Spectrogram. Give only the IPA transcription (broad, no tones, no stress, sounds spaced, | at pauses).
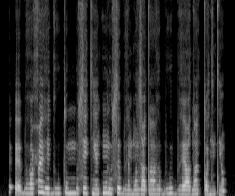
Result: ʔ ɛ̰ bʱ ɒ ħ ɛ̃ ɦ e ɡʱ u k ɾ u mː u s e tʲ ɛ̃ː k ũ ɾ u s ə bʱ ɛ̃ b ɔ̃ z e tˤ ɛ̃ː ɦ ə bʱ u bʱ ɛː dˤ ɛ̃ tː ɔ dʲ ɔ̃ tʲ ɔ̃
